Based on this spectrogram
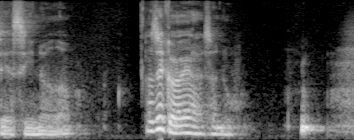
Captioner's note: chuckles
